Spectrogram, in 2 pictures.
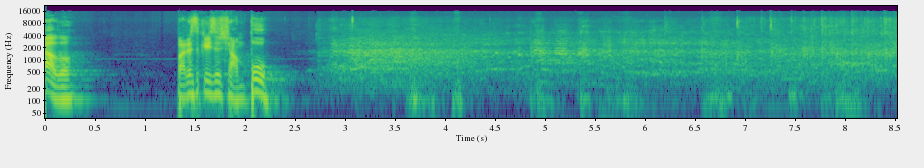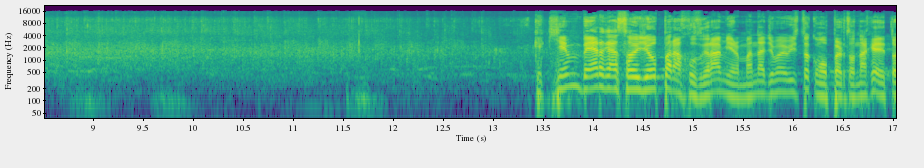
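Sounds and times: audience laughing: 2.6 - 13.4
audience clapping: 2.7 - 14.4.

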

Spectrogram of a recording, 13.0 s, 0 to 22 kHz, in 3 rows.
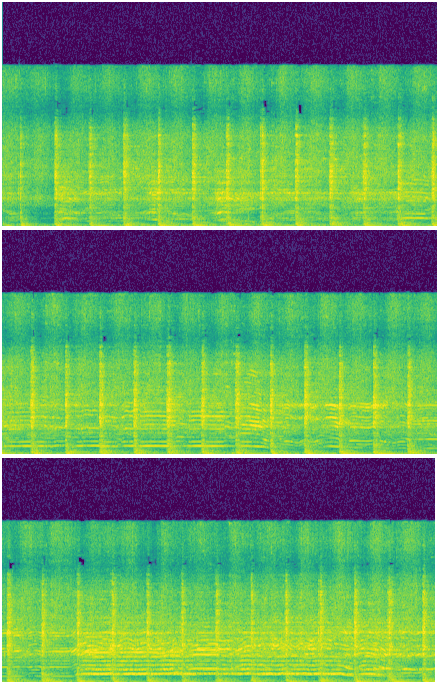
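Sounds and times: big drum steady beat: 0.0 - 13.0
high singing voices: 0.0 - 13.0.

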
